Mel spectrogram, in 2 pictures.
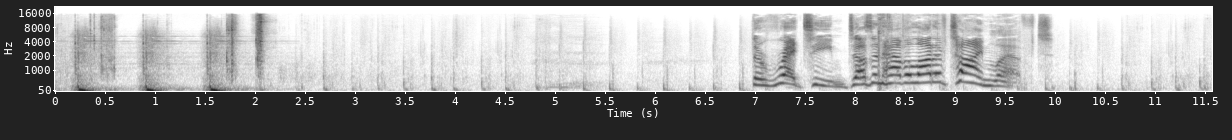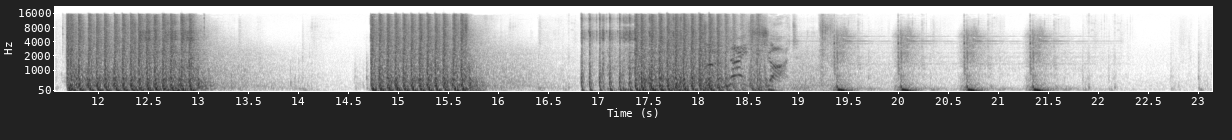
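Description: Rapid bursts of gunfire crack loudly.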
